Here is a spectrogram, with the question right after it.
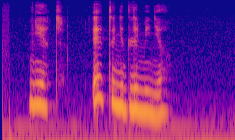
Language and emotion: Russian, sad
